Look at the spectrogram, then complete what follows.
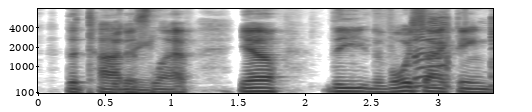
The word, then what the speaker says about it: Titus: do you know they pronounce his name Titus, which is wrong? It's just Titus.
